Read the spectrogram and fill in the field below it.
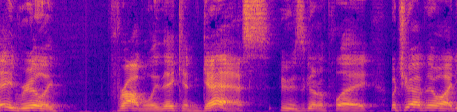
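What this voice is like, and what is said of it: Usual voice. Nothing is said of it.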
